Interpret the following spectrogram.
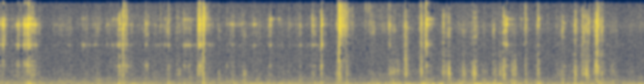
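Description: Guinea pigs eating hard feed pellets and grain from a ceramic dish: faint, irregular crisp crunching clicks, with one sharper click about four and a half seconds in.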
